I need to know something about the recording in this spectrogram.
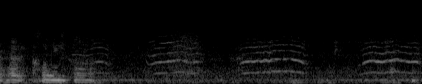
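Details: Rottweiler puppies at a live birth: a brief burst of human speech, then three drawn-out, wavering high whines, each about half a second long, over a low indoor hum.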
